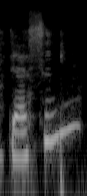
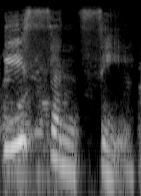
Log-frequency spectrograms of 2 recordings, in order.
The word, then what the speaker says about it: decency: See and E together makes, Georgette, what do you think? Destiny? Not quite. The word is decency. Can you, Penelope, you thought that? Yeah, so decency is how you pronounce the next word.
